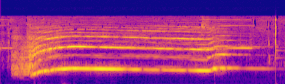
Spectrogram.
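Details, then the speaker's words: Siren test of a rotating siren driven wirelessly by a baby monitor and tone generator: tone sweeps quickly up to a steady high wail, dips briefly, then climbs back and holds, a clean, strong growl; normal siren growl. "there that was a growl anyway"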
